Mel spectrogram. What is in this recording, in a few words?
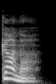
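"gunner", British English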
